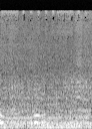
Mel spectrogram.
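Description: A steady, dense hum of many honeybees buzzing together at five beehives on the south balcony of the Kulturpalast in Dresden, overlooking the Altmarkt, continuous with no pauses and no voices over the droning swarm.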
